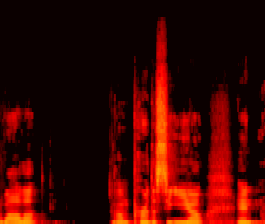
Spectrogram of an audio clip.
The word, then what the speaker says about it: Dwolla: a also Dwolla no surprise and yes it's pronounced Dwolla um per the CEO and right here guys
